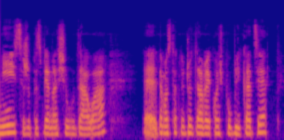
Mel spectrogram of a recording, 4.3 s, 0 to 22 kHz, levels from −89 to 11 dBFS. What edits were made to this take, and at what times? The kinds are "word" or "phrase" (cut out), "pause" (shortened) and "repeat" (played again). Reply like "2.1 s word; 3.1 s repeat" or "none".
2.4 s phrase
